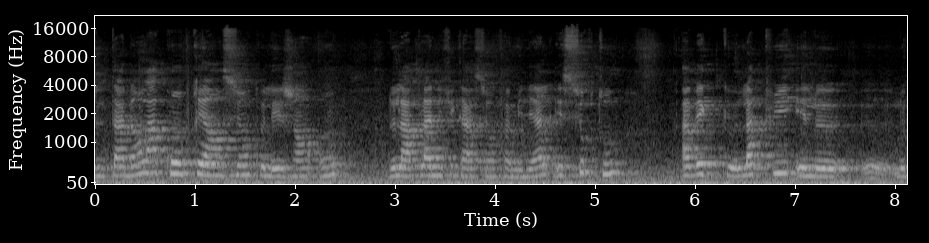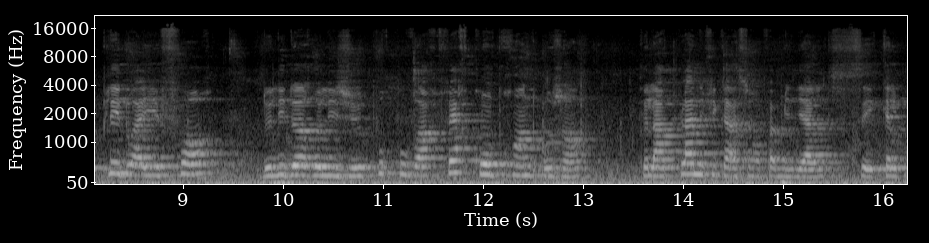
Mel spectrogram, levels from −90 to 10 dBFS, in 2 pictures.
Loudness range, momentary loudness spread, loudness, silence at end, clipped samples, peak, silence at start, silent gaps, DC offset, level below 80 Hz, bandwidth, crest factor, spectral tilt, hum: 3 LU; 9 LU; -31 LUFS; 0 s; under 0.1%; -14 dBFS; 0 s; none; 0.3%; -40 dBFS; 16 kHz; 16 dB; -6.5 dB/octave; none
